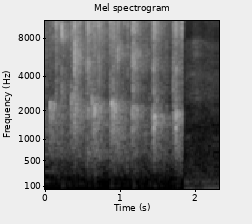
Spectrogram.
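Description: Schoolchildren clap together in a classroom for a classmate, a short burst of rhythmic group clapping at close range that stops abruptly.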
